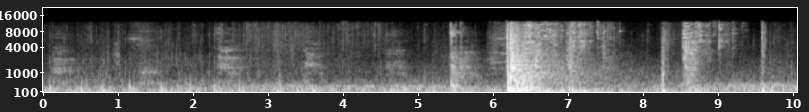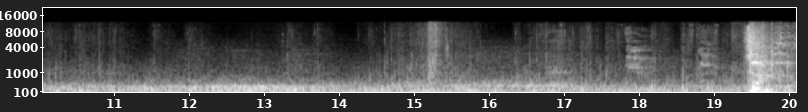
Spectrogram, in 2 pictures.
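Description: Footsteps crunch on rubble and stone.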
